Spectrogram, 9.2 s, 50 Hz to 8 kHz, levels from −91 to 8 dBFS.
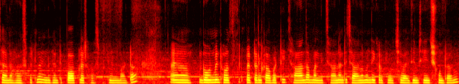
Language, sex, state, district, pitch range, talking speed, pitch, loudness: Telugu, female, Andhra Pradesh, Visakhapatnam, 210-235 Hz, 115 wpm, 220 Hz, -19 LUFS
